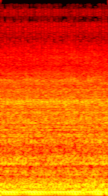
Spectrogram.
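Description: A car engine idling in a parked vehicle, giving a steady, close, continuous low hum with even vibration and no voices.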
